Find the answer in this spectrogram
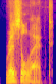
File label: "reselect", American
